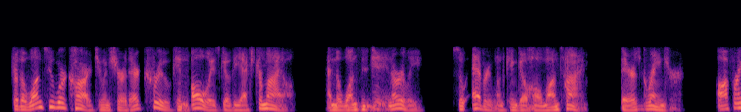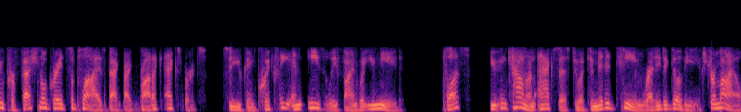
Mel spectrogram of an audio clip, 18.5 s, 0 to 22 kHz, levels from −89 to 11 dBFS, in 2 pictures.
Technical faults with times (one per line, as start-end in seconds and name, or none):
0.00-18.53 G.729 codec
2.27-2.38 VoIP packet loss concealed by the speech codec
4.48-4.91 VoIP packet loss concealed by the speech codec
10.92-11.04 VoIP packet loss concealed by the speech codec
12.72-12.80 VoIP packet loss concealed by the speech codec
15.45-15.58 VoIP packet loss concealed by the speech codec
17.90-18.04 VoIP packet loss concealed by the speech codec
